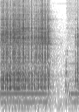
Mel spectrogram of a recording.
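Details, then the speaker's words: Zenbot CNC machine running its router: steady router whine under a rough rattling chatter that stops when the machine halts; gantry running noise, a bearing suspected of acting up, cause unconfirmed. "we got a bearing acting up so it hasn't went out on as yet but it still works but there's obviously there's something going on"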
